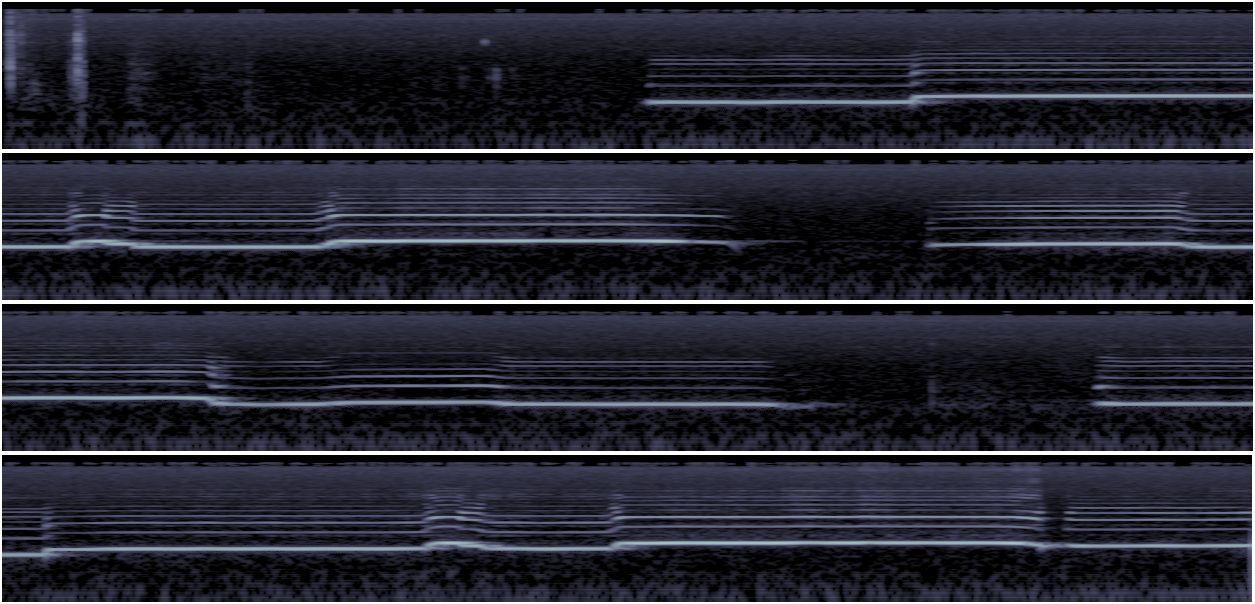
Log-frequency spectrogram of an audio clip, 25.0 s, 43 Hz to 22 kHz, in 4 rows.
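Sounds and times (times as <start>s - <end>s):
flute melody: 3.2s - 10.0s, 10.9s - 16.6s, 18.0s - 25.0s.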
